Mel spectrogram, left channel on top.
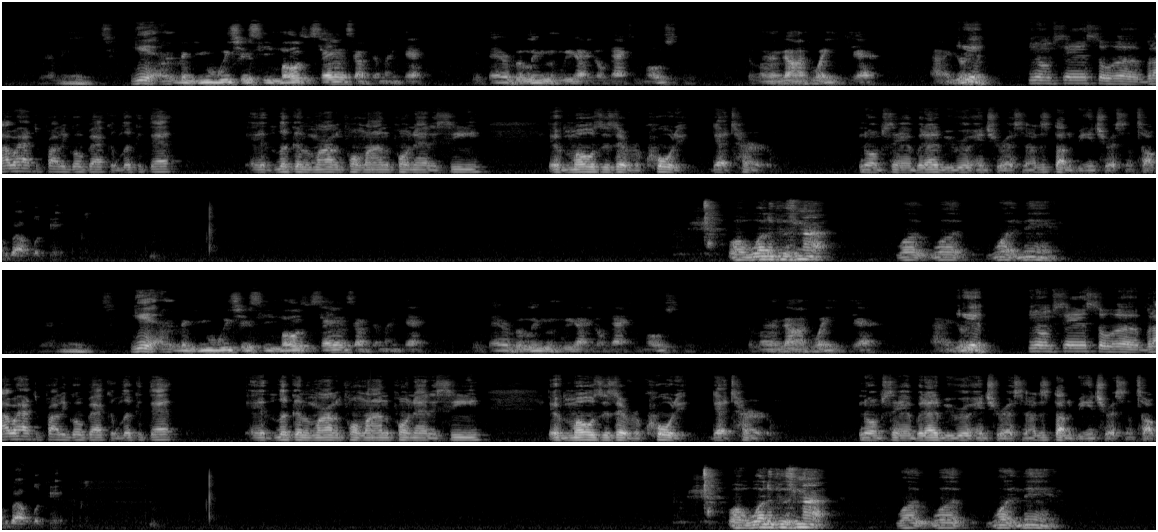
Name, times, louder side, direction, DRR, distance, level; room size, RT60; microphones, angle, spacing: voice 1, 0.5-1.1 1.5-4.2 4.9-6.7 7.5-8.7 9.3-9.8, left 2 dB, 35° left, 0.8 m, -29 dB
voice 2, 1.3-1.7 9.6-9.8 10.3-13.2 14.0-16.3 16.6-16.7 17.0-18.4 18.6-19.2 20.1-23.6, right 3 dB, 20° right, 0.3 m, -28 dB
voice 3, 30.0-31.4 32.0-33.6, right 2 dB, 60° right, 0.7 m, -26 dB
2.7 x 2.4 x 2.7 m
head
